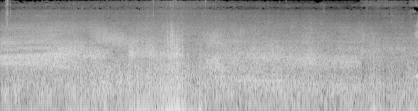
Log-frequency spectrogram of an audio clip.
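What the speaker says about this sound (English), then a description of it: "So windy, guys." Wind blows steadily outdoors, a broad continuous rush buffeting the microphone, with a stronger gust midway.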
